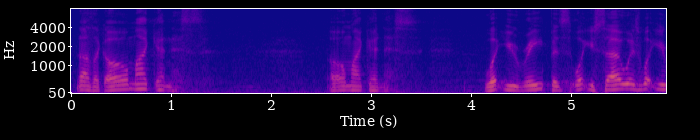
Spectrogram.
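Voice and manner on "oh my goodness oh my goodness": retold quiet reaction, dropping away; hushed dismay. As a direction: say it softly to yourself.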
